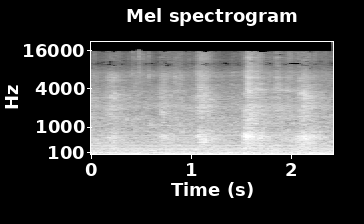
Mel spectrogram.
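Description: Piglets cough in short, harsh bursts every half second or so over a steady low barn hum.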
